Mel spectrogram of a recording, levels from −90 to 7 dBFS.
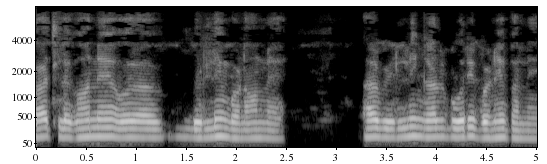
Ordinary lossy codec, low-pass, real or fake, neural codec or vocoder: MP3, 32 kbps; 7.2 kHz; fake; codec, 44.1 kHz, 7.8 kbps, DAC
